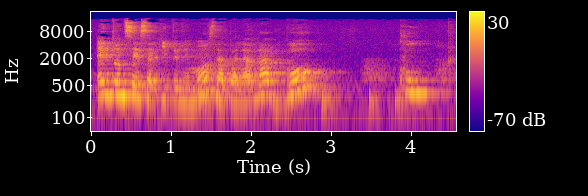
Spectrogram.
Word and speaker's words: beaucoup: Entonces aquí tenemos la palabra beaucoup y la P final no se pronuncia, entonces sería beaucoup y no se pronuncia la P.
